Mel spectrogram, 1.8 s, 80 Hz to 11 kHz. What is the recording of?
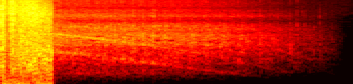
M134 automatic Heavy fire gun.
recorded from A soldier in iraq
